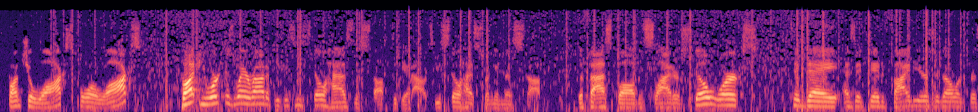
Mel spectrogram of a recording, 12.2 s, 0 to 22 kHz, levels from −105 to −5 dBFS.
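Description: Throughout, the background drops to near silence flecked with twinkling specks. That is overdone noise removal: a noise reducer set too strongly shuts down frequency bands near its noise estimate, stripping out quieter parts of the voice along with the noise.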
